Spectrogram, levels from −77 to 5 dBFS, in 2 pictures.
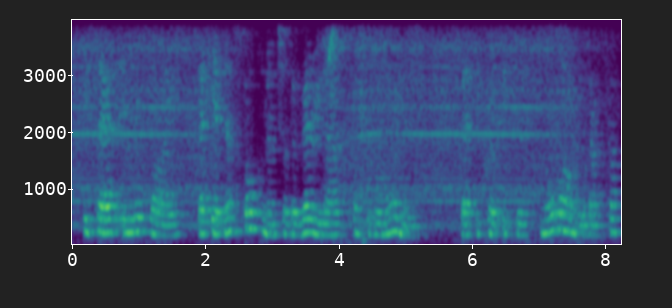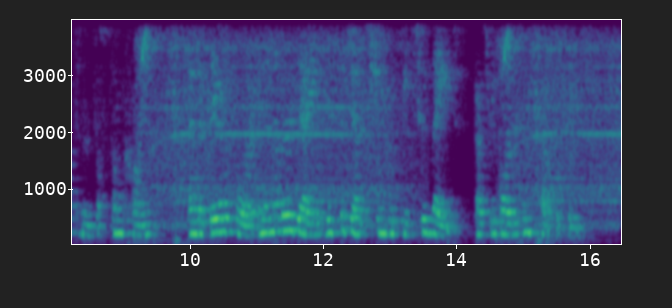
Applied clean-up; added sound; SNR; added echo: none; Domestic sounds, home sounds; 14 dB; reverberation time 0.7 s.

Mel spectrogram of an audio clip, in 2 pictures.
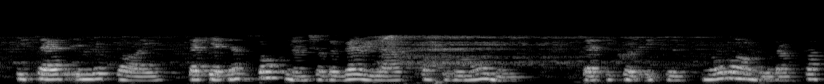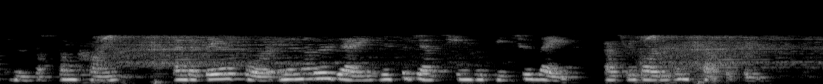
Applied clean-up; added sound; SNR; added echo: classical method WPE with log-MMSE.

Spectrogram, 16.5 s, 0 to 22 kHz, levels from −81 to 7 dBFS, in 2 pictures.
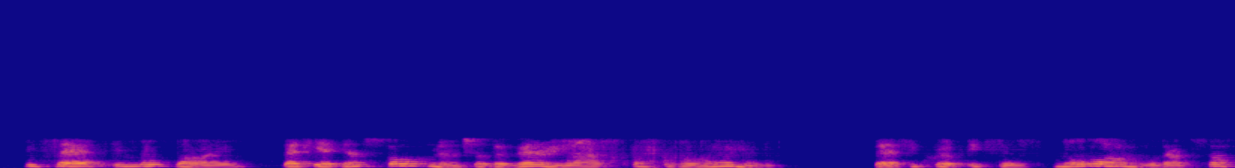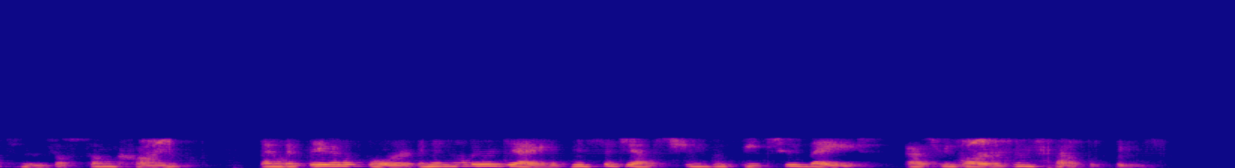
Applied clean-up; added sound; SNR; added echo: neural mask model DeepFilterNet 3.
